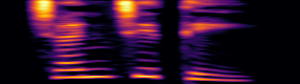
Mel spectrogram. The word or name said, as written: ಚಂಚಿತಿ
